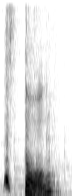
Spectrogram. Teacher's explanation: the stress falls on «о»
